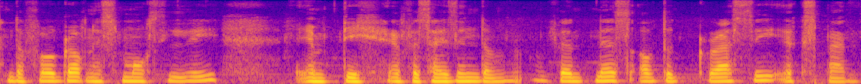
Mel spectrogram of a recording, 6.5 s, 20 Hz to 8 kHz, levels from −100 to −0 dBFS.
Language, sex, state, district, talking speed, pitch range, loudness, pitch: English, male, Nagaland, Kohima, 110 wpm, 130-145 Hz, -15 LUFS, 135 Hz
